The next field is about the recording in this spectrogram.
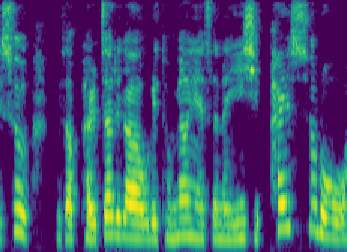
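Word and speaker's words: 宿: 신수열장이라고 했는데 여기서 중요한 부분은 별자리가 약간 발음이 바뀐다는 거. 진 발음으로 하셨다면 신을 하셔야 되고 잠잘 숙을 하셨다면 별자리 수.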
